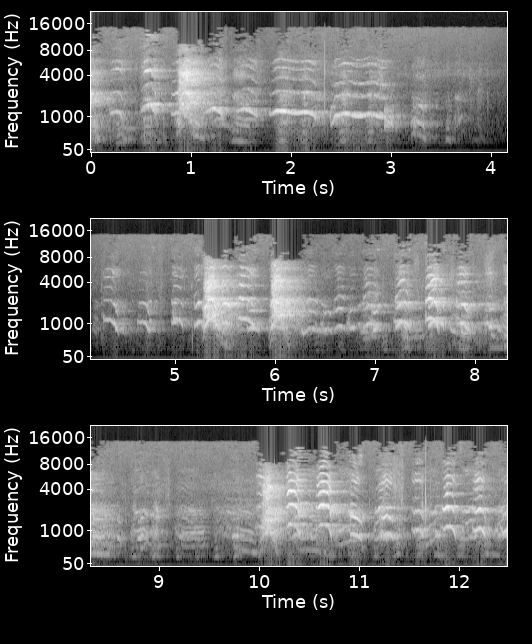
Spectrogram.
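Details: Litter of Springer Spaniel puppies, three weeks old, at play in a whelping box, giving a dense run of wavering, whiny squeaks and yips from several pups at once, with a short lull in the middle.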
